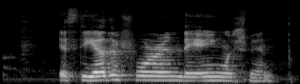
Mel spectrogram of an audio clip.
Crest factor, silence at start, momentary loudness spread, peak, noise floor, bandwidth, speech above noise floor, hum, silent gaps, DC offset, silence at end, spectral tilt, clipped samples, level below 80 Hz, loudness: 18 dB; 0.6 s; 15 LU; -4 dBFS; -55 dBFS; 14.5 kHz; 35 dB; none; none; under 0.1%; 0.3 s; -5 dB/octave; under 0.1%; -64 dBFS; -21 LUFS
